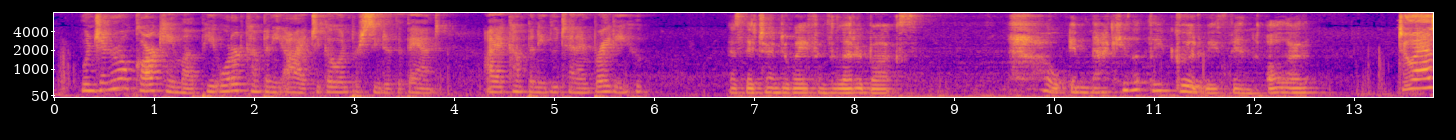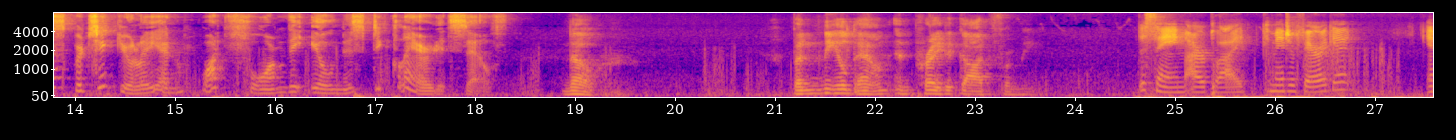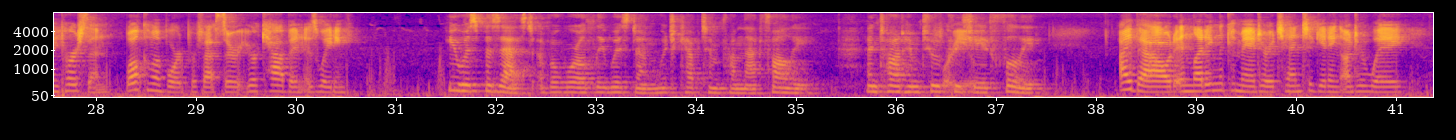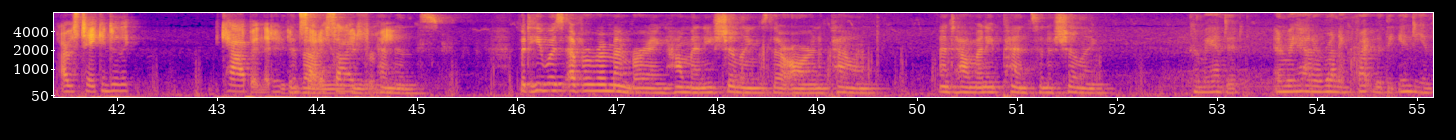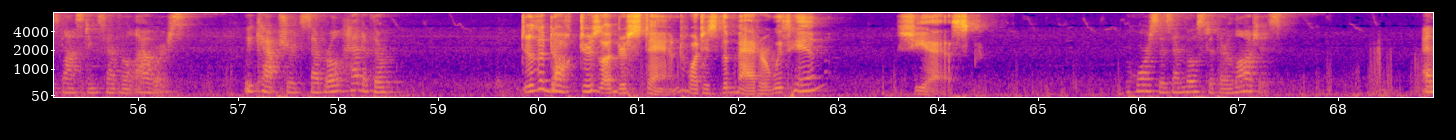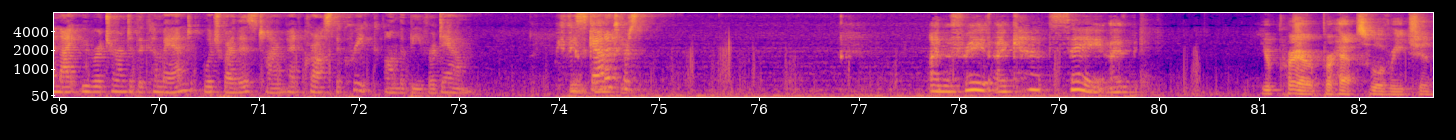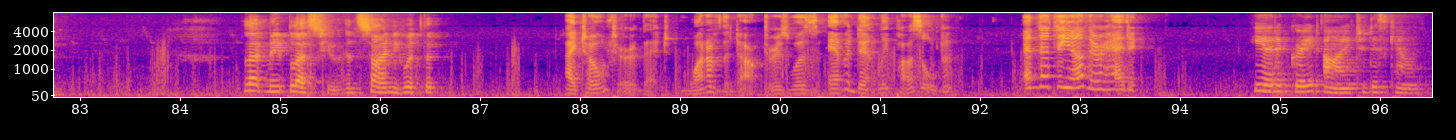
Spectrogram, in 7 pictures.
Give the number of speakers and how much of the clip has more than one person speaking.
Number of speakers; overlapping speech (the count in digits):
6, about 3%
